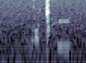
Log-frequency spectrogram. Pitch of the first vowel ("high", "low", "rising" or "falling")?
low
